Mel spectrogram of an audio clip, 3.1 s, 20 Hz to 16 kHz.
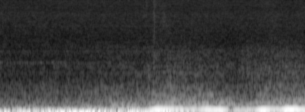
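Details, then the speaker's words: Mitsubishi Outlander 2.2 DiD diesel with EGR valve position fault code, revved from idle: deep rumble rises then stutters and dips before recovering; EGR valve sticking, needs replacing. "Did you hear that stutter there now? That EGR valve is sticking."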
